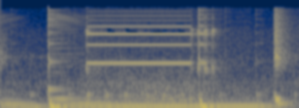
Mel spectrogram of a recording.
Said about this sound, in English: If the multimeter detects connectivity between those two points, an audible beep will occur. If not, then no beeping shall occur.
